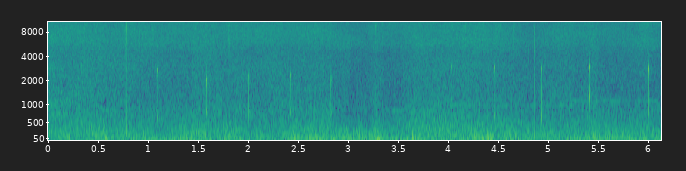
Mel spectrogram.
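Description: A fluffy synthetic fur microphone windscreen, soft and hollow, is scratched and squeezed with the long painted nails and fingertips of both hands. The result is a dense, muffled, low rumbling rustle, like wind on a microphone. Faint sharp clicks from the nails poke through it now and then.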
